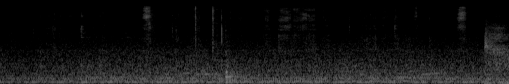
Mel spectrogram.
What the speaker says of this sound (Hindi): मैं आपको लिख कर ही बताती हूँ ताकि आप उसे आराम से समझ पाएँ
